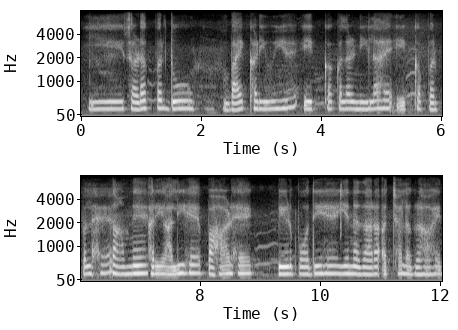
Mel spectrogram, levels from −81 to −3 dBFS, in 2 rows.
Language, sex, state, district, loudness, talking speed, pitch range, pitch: Hindi, female, Uttarakhand, Tehri Garhwal, -16 LUFS, 170 wpm, 205-225 Hz, 210 Hz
